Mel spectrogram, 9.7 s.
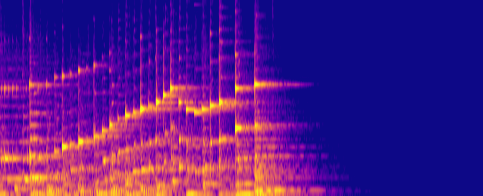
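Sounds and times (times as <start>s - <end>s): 
xylophone: 0.0s - 6.2s.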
